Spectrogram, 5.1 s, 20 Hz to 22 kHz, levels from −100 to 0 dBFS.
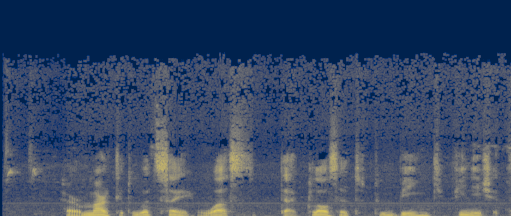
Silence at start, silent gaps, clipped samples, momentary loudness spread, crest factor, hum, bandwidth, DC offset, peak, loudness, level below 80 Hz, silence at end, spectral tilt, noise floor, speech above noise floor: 0.05 s; none; under 0.1%; 13 LU; 22 dB; none; 16.5 kHz; under 0.1%; -2 dBFS; -24 LUFS; -48 dBFS; 0 s; -4 dB/octave; -45 dBFS; 21 dB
